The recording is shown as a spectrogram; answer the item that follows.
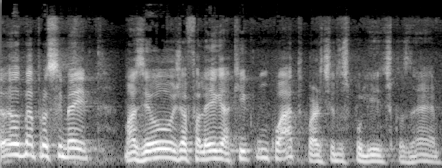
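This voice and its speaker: With a dark, mellow tone, a man speaks at a fairly high pitch that swings very widely. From southern Brazil, Rio Grande do Sul (Marau). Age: 60s. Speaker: former city council president, community radio worker. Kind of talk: interview.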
